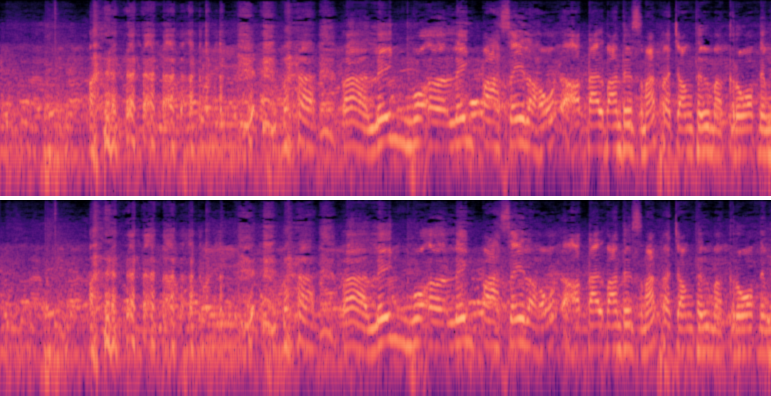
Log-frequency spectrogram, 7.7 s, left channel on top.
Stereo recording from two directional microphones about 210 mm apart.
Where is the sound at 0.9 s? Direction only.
15° left (ahead or behind).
